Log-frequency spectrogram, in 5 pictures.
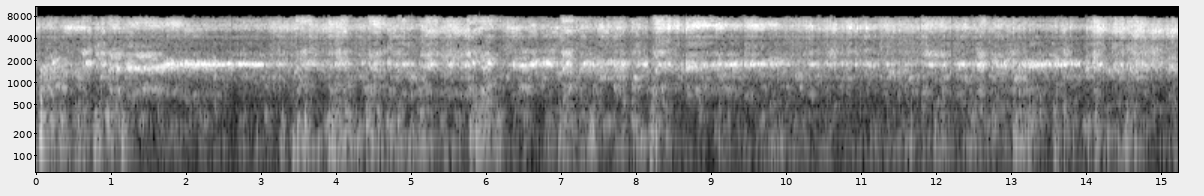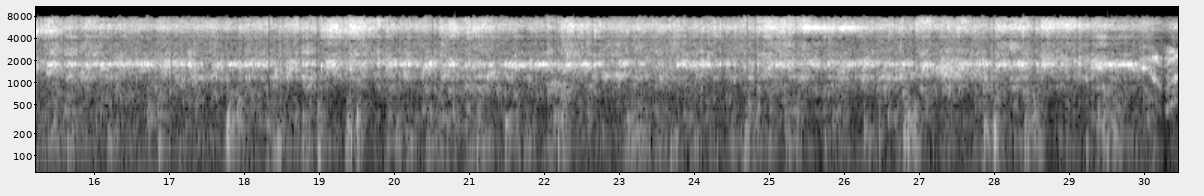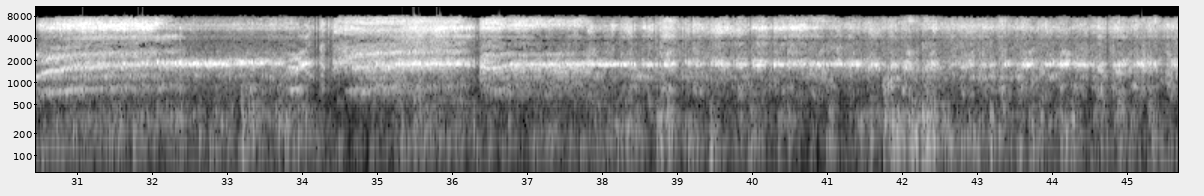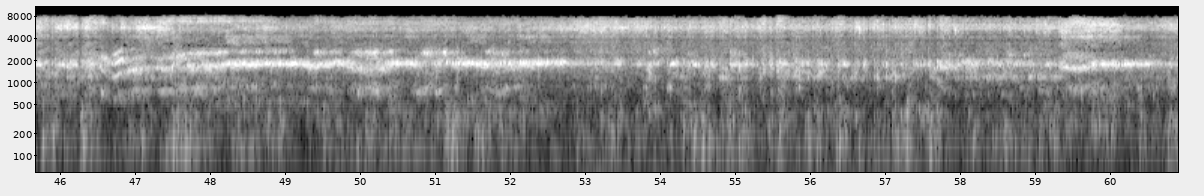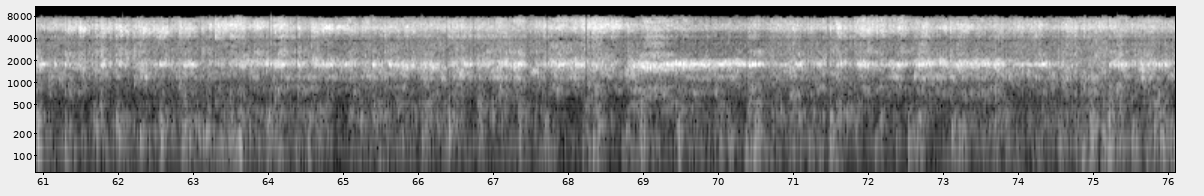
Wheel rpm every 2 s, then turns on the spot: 230, 230, 230, 230, 230, 230, 230, 230, 230, 230, 230, 230, 230, 230, 220, 180, 200, 220, 230, 230, 230, 240, 230, 210, 230, 220, 230, 230, 230, 230, 230, 230, 230, 230, 230, 230, 230, 230.
none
